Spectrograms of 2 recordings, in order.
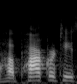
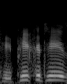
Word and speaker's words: Hippocrates: from a place called i could say the word now hippocrates health institute back then i was like hippie t's i didn't know how to say it the hippocrates health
